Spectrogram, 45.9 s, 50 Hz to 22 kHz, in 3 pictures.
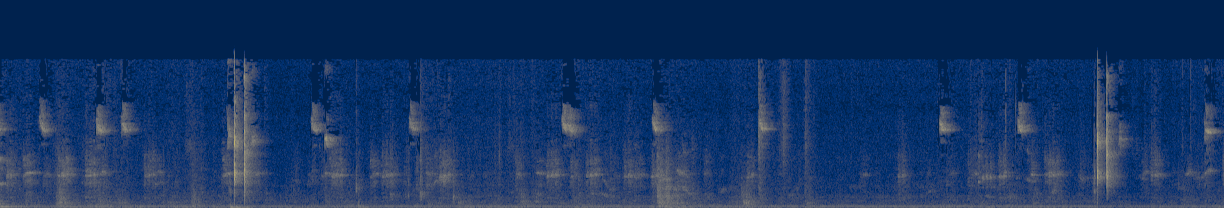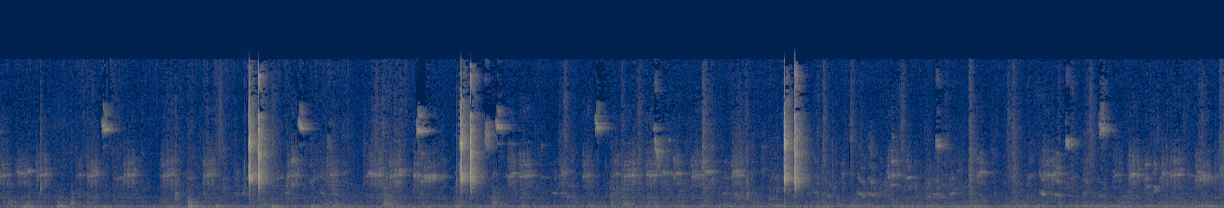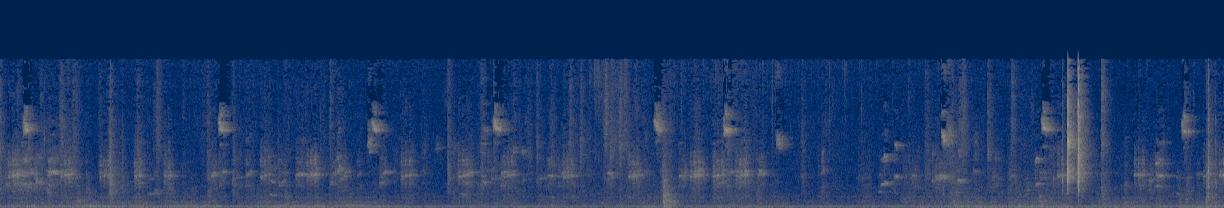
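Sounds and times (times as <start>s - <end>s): faint steady hum: 0.0s - 45.9s
loud sharp clicks: 2.9s - 3.2s, 13.7s - 14.0s, 18.4s - 18.7s, 21.0s - 21.3s, 25.1s - 25.4s, 43.9s - 44.2s.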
